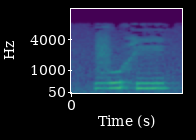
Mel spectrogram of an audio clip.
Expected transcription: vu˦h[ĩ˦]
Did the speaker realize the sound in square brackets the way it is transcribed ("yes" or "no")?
yes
